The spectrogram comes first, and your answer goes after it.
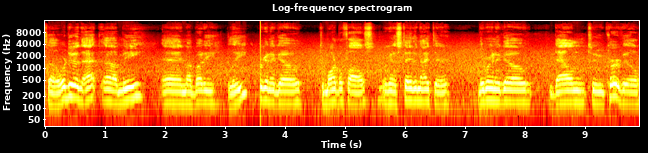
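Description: A man at a moderate pace, with fairly even intonation over light background noise. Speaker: motorcycle vlogger. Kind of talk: casual vlog chat. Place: motorbike. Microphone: helmet.

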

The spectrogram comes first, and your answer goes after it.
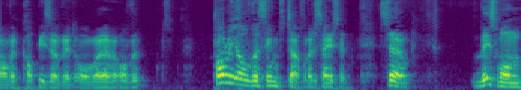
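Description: A man speaks in a somewhat breathy voice against a quiet background. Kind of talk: casual vlog chat. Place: workshop. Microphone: phone near.

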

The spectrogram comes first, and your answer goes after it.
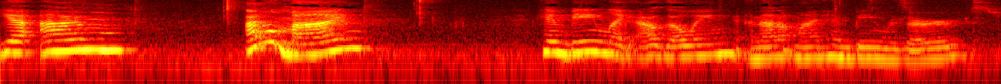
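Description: A woman with an American accent speaks fairly slowly in a high voice, with long, frequent pauses, very wide pitch swings and big shifts in loudness. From US Midwest, Chicago area. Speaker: vlogger. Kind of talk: casual chat. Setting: at home. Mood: relaxed, playful. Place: home room.

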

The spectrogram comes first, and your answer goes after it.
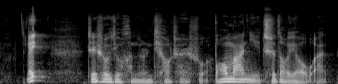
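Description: A man is talking. His pitch is medium for a man. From China, Hubei (Shiyan); Hubei, China. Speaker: auto industry commentator. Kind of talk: video commentary monologue. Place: home room. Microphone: studio mic.

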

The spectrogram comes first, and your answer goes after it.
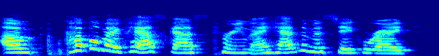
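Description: The voice is raised and projected, with a bright, sharp tone and very wide pitch swings. The background is quiet. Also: woman. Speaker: live show host. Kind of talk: casual interview host chat. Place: home room. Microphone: video call.

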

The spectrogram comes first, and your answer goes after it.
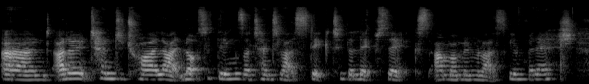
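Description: Speech at a moderate pace, ordinary pitch variation, and noticeable background noise behind it. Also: woman. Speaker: vlogger. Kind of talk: casual vlog. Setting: bedroom, home video. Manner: casual, rambling.

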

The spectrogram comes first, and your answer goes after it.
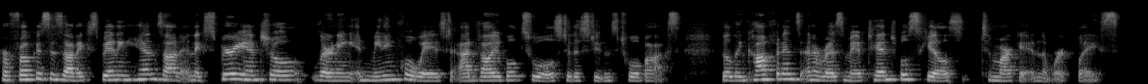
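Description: Speaking at a fairly quick pace with hardly any pauses, a woman keeps her intonation fairly even. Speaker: content marketing manager, webinar host. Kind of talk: webinar panel moderation. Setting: video call. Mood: friendly, engaged. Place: home room. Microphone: webcam.

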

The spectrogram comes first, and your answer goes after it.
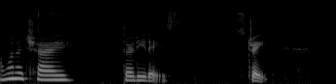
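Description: Soft-spoken delivery at a fairly slow pace. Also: woman. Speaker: vlogger. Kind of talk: casual video diary talk to camera. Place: home room. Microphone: earbuds.

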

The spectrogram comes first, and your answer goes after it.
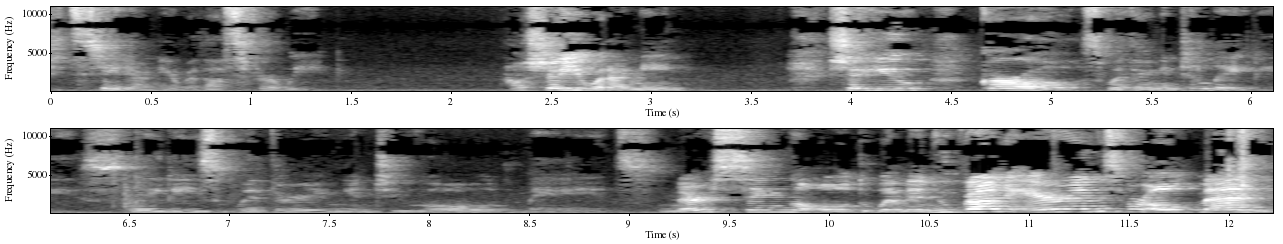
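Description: Amid audible room echo and light background noise, a woman speaks at a fairly slow pace with very wide pitch swings and big swings in loudness. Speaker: actor. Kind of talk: dramatic monologue performance, contemporary then classical. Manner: wry, conversational teenage-girl voice with sarcastic asides; rising to defiant, impassioned outbursts in the classical piece. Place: home room. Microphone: phone near.

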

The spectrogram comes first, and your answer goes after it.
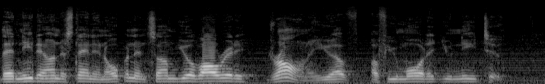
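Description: Fairly quick speech with fairly even intonation over light background noise. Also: man. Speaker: pastor. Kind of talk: prayer then sermon. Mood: fervent, reverent. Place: church. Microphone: podium.

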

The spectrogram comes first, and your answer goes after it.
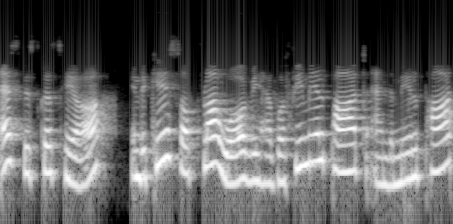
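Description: Over a quiet background, a woman talks at a moderate pace with a high pitch. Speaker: biology teacher. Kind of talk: lecture. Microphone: webcam.

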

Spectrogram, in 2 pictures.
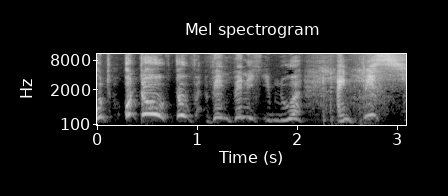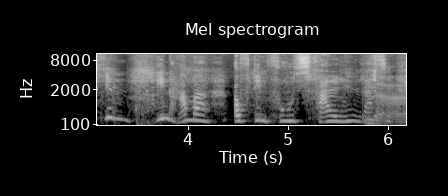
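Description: Playful and high-pitched, the put-on character voice bounces through the line. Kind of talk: children's radio play. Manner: cheeky, playful, wheedling.

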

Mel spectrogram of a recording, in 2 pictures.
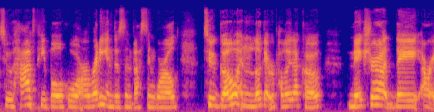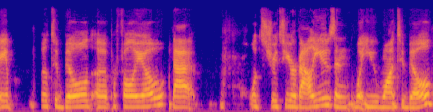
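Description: A woman with an American accent speaks at a moderate pace and a medium pitch. Her voice is somewhat breathy, with ordinary pitch variation. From New York City. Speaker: venture capital investor. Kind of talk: casual interview.

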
